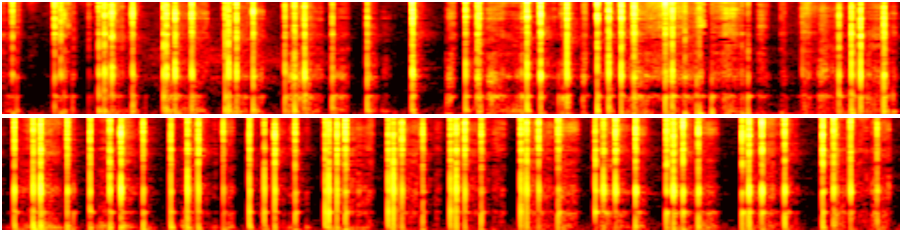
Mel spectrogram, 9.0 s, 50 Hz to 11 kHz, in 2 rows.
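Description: An empty paper cup with a purple-pink print is held upside down near the microphone while long acrylic nails tap its flat bottom and side. Quick, dry, clicky taps follow each other in a steady rapid stream, each dying away almost instantly with a faint hollow tone around 1.1 kHz and a bright papery edge.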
